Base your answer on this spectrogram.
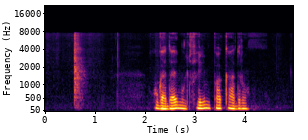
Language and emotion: Russian, neutral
